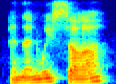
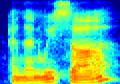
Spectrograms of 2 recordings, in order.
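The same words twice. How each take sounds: No difference in how they are said.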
